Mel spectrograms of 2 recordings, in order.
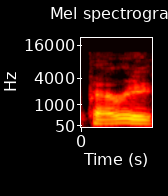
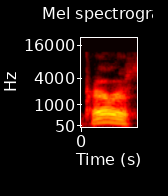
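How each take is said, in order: First: The word ends without an s sound. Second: The word ends with an s sound. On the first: This is how it was said in England. "They say Perry sometimes there" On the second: This is how the speaker's own people say it. "instead of saying Paris like we do"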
